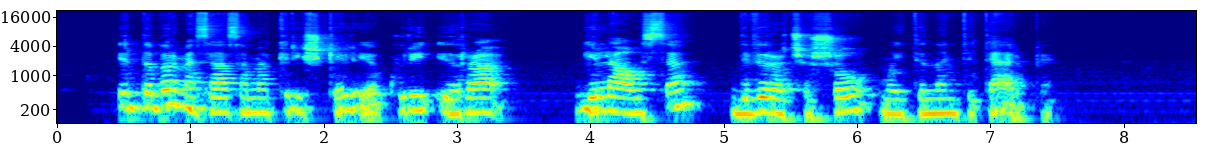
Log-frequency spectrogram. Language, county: Lithuanian, Panevėžys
